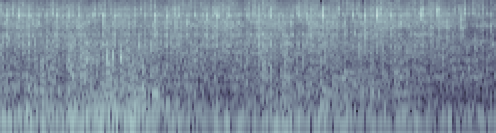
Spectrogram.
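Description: Two-man bobsleigh sliding down the ice track: a steady low rumble of its steel runners on the ice.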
